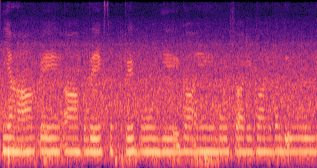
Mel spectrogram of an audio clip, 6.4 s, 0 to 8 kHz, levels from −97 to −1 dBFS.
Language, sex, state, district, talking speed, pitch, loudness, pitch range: Hindi, female, Haryana, Charkhi Dadri, 125 wpm, 195 Hz, -16 LUFS, 195-200 Hz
